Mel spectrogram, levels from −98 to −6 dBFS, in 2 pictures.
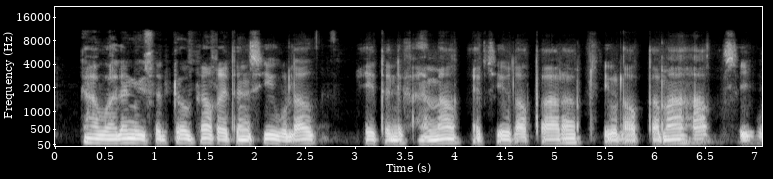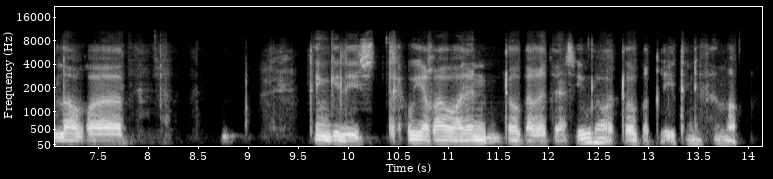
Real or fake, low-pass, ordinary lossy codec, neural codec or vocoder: real; 10.8 kHz; none; none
